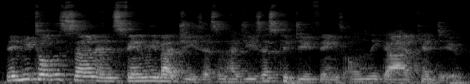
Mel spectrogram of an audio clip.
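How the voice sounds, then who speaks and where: Reading aloud to kids as a church storybook reader, this man talks a little fast in a darkish, mid-range voice. His delivery is expressive and dramatic, with asides aimed at the young listeners, and the space has a roomy echo plus faint noise behind him.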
